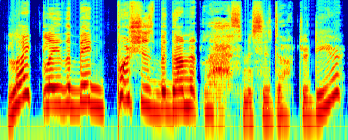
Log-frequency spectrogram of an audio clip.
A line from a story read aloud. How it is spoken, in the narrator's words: she exclaimed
